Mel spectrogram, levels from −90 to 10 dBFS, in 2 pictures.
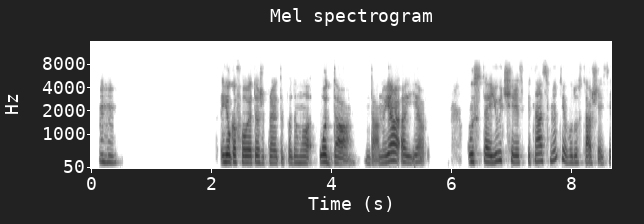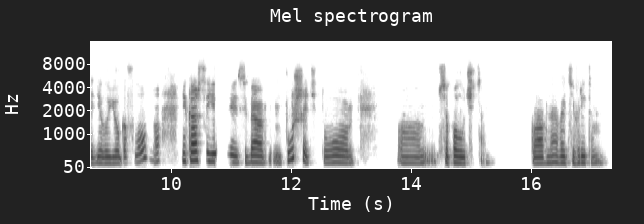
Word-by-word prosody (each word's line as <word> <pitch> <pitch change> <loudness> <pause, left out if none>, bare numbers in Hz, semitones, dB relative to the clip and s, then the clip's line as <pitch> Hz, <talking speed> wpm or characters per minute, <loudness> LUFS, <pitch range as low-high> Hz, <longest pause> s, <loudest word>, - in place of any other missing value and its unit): Мгм. 195 -2 -4 1.7
"Йога-флоу", 200 -2 +6
я 185 - +6
тоже 185 -2 0
про 180 0 -1
это 175 - -5
подумала, 180 0 -3
о 205 +1 +9
да, 175 +2 +2 0.2
да, 170 - -5
но 175 - -3
я 230 +3 +7
я 195 +2 -1 0.7
устаю 215 +1 +4
через 190 -5 0
15 220 +4 0
минут, 275 +9 -3
я 260 - +1
буду 185 +1 -2
уставшей, 185 -1 -2
если 170 -1 -7
я - - -7
делаю 175 0 -3
"йога-флоу", 175 - -5
но 225 -1 -11 0.3
мне 230 - -3
кажется, 245 -1 +3
если 215 -3 -2
себя, 185 -1 0
м, 190 -1 -10
пушить, 235 - -4
то, 180 0 -3 0.8
а, 175 -1 -8 0.3
всё 185 - -4
получится, 175 0 -2 0.8
главное 170 +3 -2
войти 185 0 -4
в 185 - -7
ритм. 185 +1 -6
190 Hz, 135 wpm, -23 LUFS, 180-210 Hz, 1.7 s, о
